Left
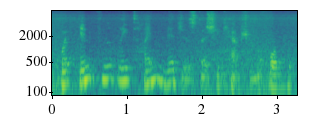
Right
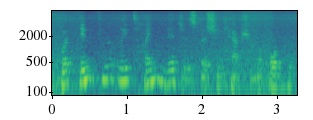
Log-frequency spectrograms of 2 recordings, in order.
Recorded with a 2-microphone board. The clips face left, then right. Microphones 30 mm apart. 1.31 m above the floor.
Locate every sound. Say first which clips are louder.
0.1 s a man speaking: left 2 dB; 50° left (ahead or behind), 1.4 m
